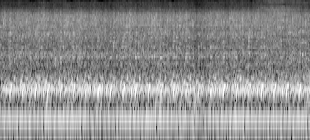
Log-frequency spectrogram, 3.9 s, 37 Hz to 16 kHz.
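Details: Rebuilt Lincoln 368 Y-Block V8 on an engine run stand, not yet at operating temperature, 70 psi oil pressure, oil temp still at rest, just above 1000 rpm: steady, even idle with a smooth low rumble and no ticking or knocking; normal idle.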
